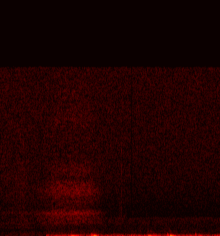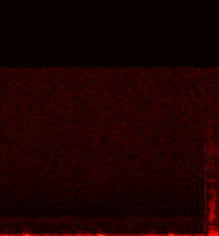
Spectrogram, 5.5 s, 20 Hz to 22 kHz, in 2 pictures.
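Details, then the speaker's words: Carotid auscultation in a standardized patient, head turned, breath held: regular soft pulse thumps about 65/min, no whooshing bruit; Eko electronic stethoscope, sound overlaid and edited, not exactly this patient's; normal, no bruit. "so now I'm going to listen to your neck I'm going to turn your head to the left and hold your breath"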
